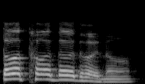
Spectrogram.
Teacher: For ta tha da dha the jivha gram touches the teeth.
